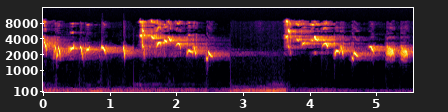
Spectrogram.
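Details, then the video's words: Greater green leafbird song meant to train other birds: warbled whistles, a bright high falling cascade, a brief pause, then another high cascade and quick whistled notes over a low hum. "Masteran Cucak Hijau Durasi Sedang"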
